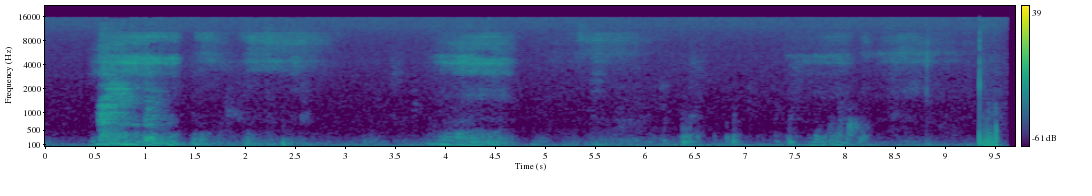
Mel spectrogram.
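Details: Rottweiler puppy asleep, snoring with low rumbling breaths much like a human's.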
